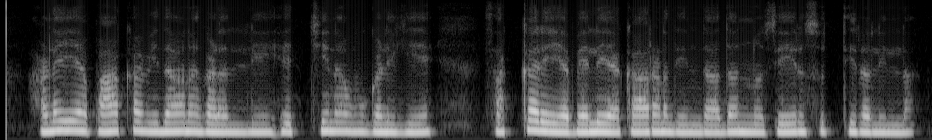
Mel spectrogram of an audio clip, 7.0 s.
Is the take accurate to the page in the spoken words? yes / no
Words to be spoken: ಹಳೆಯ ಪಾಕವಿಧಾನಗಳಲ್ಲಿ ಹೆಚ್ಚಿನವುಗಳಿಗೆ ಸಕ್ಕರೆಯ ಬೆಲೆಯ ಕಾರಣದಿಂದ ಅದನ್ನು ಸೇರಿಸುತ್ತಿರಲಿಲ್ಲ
yes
